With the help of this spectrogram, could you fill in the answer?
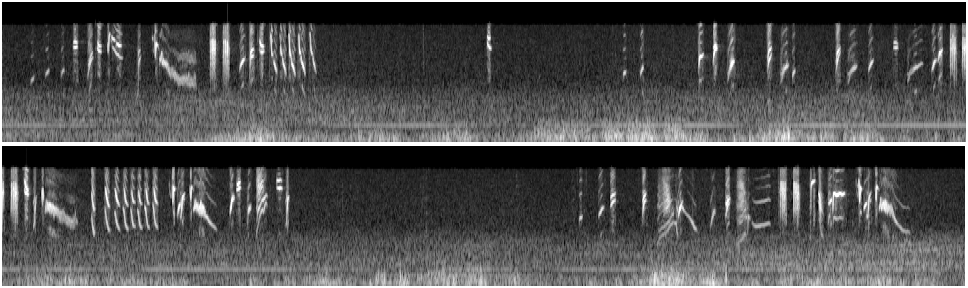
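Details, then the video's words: Caged European goldfinch kept on a listening trial, singing outdoors during a trapping trip amid sudden snowfall and wind. It gives rapid, high twittering phrases of sharp chirps and buzzy trills in bursts throughout, with low wind rumble beneath. "Пение щегла - Голоса птиц. Щегол на прослушивании запел."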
